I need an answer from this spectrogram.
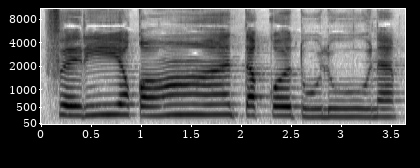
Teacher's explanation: فریقاً میں جو نون کی آواز ہے اس کو ناک میں چھپائیں گے تو آواز بن جائے گی فریقاً تقتلون، قاف کے اوپر کلکلا کیا جائے گا، تقتلون وتأسرون فریقا، را کے نیچے زیر ہے، را کو باریک پڑھنا ہے، ساتھ یا ساکن ہے، یا مدہ ہے، را کی آواز کو 2 حرکات کی مقدار لمبا کرنا ہے۔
